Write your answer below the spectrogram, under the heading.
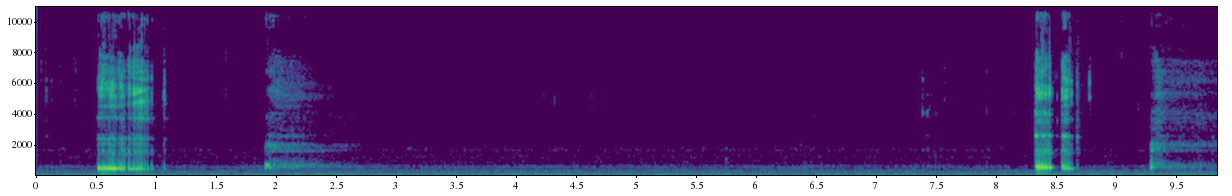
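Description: Several loud, deep belches, two of them strong, separated by quiet room hum; burping.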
